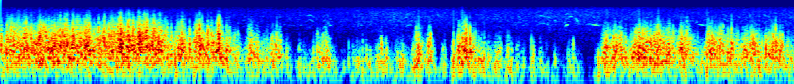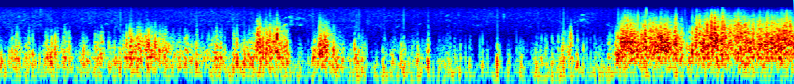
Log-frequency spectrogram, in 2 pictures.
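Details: Steady buffeting wind rumble and rustling fill the recording, with no clear bird calls standing out.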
